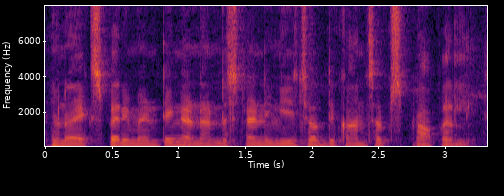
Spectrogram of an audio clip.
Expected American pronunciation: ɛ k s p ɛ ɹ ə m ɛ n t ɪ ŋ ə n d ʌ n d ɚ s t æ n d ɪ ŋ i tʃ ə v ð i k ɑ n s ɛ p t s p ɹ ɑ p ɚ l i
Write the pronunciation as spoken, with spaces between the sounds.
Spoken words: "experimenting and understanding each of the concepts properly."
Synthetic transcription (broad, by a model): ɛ k s p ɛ ɹ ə m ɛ n t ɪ ŋ ə n d ʌ n d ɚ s t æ n d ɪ ŋ i tʃ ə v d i k ɑ n s ɛ p t s p ɹ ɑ p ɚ l i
